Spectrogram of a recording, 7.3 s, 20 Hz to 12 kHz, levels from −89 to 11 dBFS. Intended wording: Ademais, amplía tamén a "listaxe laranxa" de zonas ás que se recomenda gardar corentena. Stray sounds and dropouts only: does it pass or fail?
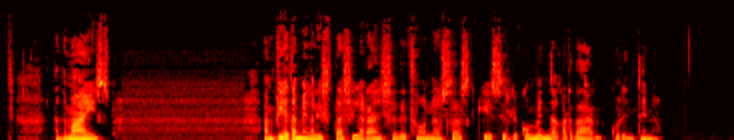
pass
